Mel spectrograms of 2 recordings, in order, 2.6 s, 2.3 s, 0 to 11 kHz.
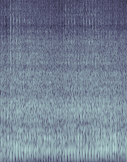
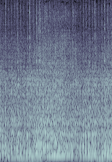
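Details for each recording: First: Cub Cadet 1030E snowblower, 10 hp engine, carb stated to need cleaning: loud single-cylinder chatter with slightly unsteady, hunting beat instead of clean even run; uneven running. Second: Cub Cadet 1030E snowblower, 10 hp electric-start engine, carb needs cleaning: single-cylinder runs steady and even at fast idle, no knocks, misses or rattles; normal running.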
